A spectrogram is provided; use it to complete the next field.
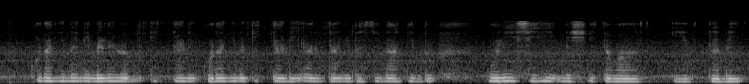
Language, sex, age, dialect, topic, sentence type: Kannada, male, 31-35, Coastal/Dakshin, agriculture, statement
